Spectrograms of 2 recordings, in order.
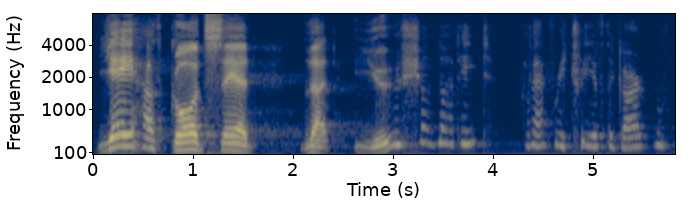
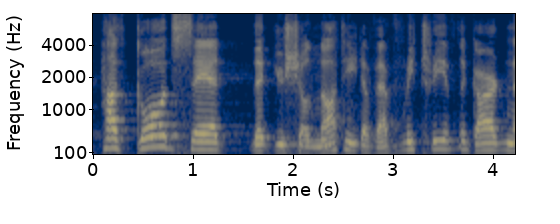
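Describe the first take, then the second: First: Tempting serpent voice, weight on "you"; stress on YOU. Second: Said in the usual way. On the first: Retold or imitated. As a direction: hiss the question, pressing "you" up high. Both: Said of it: "the emphasis is on that word".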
